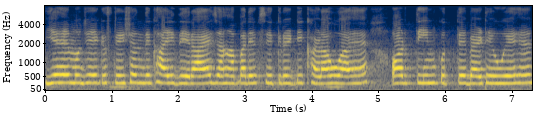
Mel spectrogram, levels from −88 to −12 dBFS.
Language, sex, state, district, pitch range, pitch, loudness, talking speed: Hindi, female, Uttar Pradesh, Gorakhpur, 265-275 Hz, 270 Hz, -13 LUFS, 170 wpm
